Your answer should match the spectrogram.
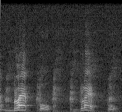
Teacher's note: Então, primeira sílaba é acentuada, blepo, blepo.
